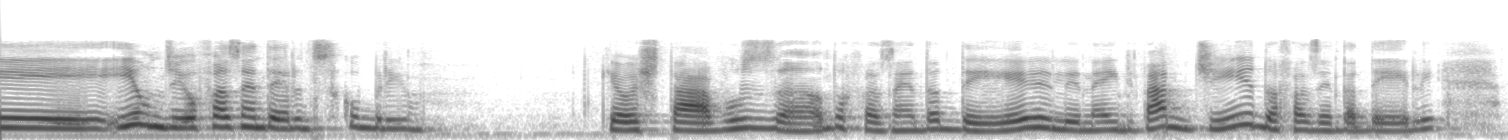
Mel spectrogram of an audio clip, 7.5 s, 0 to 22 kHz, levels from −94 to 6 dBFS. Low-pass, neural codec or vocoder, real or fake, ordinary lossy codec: none; none; real; none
